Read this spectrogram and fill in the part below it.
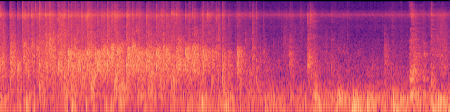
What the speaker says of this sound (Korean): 손뼉으로 맞이하겠습니다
